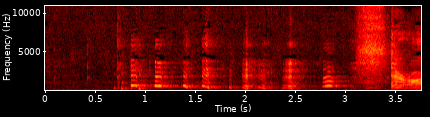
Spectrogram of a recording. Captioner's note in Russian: Смеются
